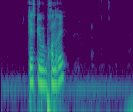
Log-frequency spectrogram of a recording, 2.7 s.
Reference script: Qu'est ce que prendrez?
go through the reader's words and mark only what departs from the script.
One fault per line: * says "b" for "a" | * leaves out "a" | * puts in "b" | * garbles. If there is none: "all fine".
* puts in "vous"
